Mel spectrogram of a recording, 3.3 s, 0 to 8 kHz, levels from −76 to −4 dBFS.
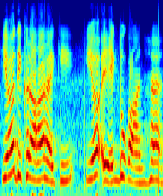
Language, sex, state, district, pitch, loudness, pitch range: Hindi, female, Punjab, Pathankot, 270 Hz, -11 LUFS, 250-315 Hz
